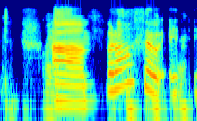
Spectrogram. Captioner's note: laughing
